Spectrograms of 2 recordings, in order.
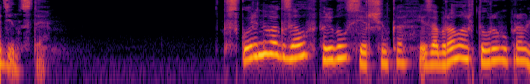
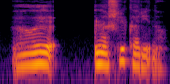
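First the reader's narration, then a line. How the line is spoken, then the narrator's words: Quiet question. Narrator (Russian): тихо спросил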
